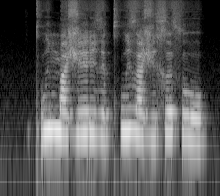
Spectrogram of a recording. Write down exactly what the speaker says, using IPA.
kʷʼi maʒe ɾiðekʷʰi ðaʒɪxə θo

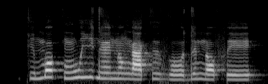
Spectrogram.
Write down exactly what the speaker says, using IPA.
ki˧ mɔ˦kũ˨˦wiː˦ dɛ̃˦nɔ̃˦ŋa˧kɨ˧ voː˨də˦nɔ˧ fe˧

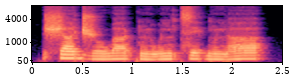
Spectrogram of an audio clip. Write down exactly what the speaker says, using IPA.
ʃa˦d͡ʒo˨ wa˦kʷĩ˨wĩ˦ t͡se˦ɡʷĩ˨ ɾa˦

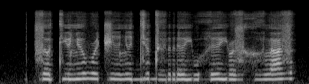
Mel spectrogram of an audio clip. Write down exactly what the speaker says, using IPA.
t͡sə tʲelʲəβə˞t͡ʃ ilidʲədɛ̤ rejuhejə˞z xə̤laz

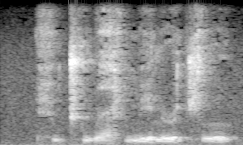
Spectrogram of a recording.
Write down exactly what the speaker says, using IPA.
ɛ̤˩u̯t͡ʃʼu˩ ʕɛ̤˩ŋ͡me˧˥˧lə˞˧˥˧ t͡ʃʰɤ˧˥˧

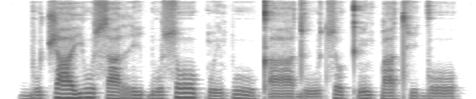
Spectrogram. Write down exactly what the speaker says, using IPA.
bu˨t͡ʃaː˦ju˦ sa˨ri˨ɓu˨soː˦ kʷĩ˨puː˦˨ kʼaː˨duː˨t͡sʊ˦kʼĩ˦ k͡pa˦tʰi˦ɡoː˦

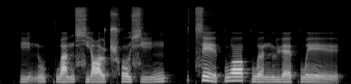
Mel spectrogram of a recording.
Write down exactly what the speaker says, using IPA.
ḭ˨˩nu˥˩ kwa˧˥nɕjɑ˧˥ʊ̯ʈ͡ʂʰo˧ʊ̯ɕi˧˥ŋ | t͡se˥˩ɪ̯t̪wɔ˥ t̪wə˥nlɥɛ˥˧t̪we˥˩ɪ̯

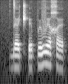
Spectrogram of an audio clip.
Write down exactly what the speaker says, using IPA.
dɛt͡ʃʼe pʏveχɛ

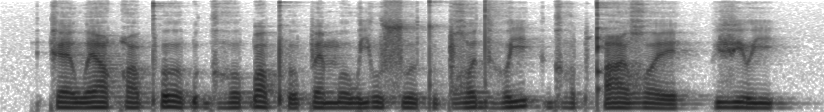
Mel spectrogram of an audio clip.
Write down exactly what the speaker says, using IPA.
kɛːwɛːqʷiw pʼʊːɓʊ ɡʱo ɓɒpʼʊː pɛmoːw ju sʷe tʷepʁʷidʱʊj | ɡʱʊːpqʼɛːʁʷeː | vʲuj

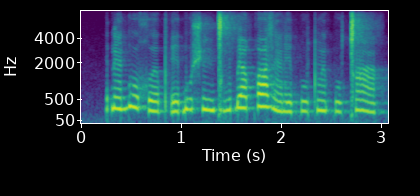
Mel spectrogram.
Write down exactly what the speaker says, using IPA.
ɗɛ̃˧ɠu˦˨χʷɛ˨ə̯ pʼe˨ɓu˧ ʃĩ˧ ɡ͡ǀẽ˧ɓɛ˦ qʷa˦zɛ̃˨ɾe˨ pu˨ tʷɛ̃˧pu˨ǀã˦˨

